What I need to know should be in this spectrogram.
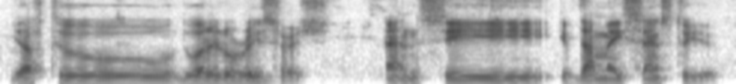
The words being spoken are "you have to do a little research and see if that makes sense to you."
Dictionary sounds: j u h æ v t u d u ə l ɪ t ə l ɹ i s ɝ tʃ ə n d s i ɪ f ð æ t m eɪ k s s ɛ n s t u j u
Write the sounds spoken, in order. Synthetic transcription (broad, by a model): j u h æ f t u d u ə l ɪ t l ɹ i s ɝ tʃ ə n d s i ɪ f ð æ t m eɪ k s s ɛ n s t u j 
